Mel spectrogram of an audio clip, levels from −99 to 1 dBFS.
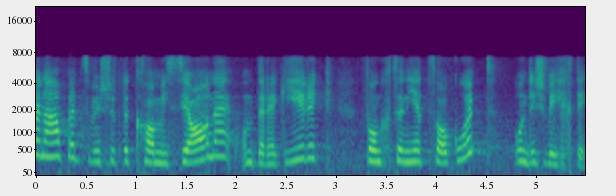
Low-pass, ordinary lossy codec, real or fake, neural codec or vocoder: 7.2 kHz; AAC, 48 kbps; fake; codec, 16 kHz, about 1 kbps, DyCAST, with the encoder's durations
